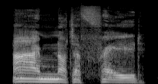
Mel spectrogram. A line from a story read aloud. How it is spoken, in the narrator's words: snarled Malfoy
